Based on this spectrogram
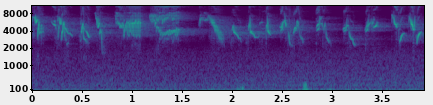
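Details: Grey-crowned goldfinch in full song: a nonstop, rapid twitter of sharp, tinkling chirps and quick slurred notes running through the whole clip.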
